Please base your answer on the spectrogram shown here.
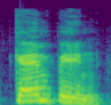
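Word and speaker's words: campaign: है कैंपेन क्या बोलेंगे कैंपेन याद रखिएगा जी हमारा बिल्कुल उच्चारण नहीं देगा अगला देखिए फॉरेन क्या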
